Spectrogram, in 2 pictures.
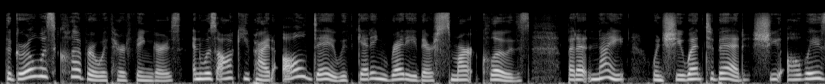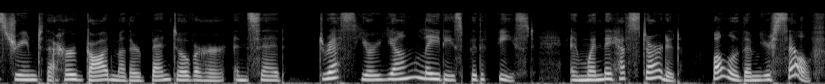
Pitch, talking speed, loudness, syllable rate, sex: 225 Hz, 190 wpm, -18 LUFS, 4.7 syllables/s, female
